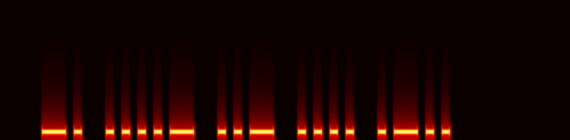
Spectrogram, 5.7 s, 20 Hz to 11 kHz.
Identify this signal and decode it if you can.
Morse code, heard as a keyed tone, about 15 wpm, 700 Hz. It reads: N4UHL
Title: USA Call Signs - 5 Characters - Repeated 3x - 15wpm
